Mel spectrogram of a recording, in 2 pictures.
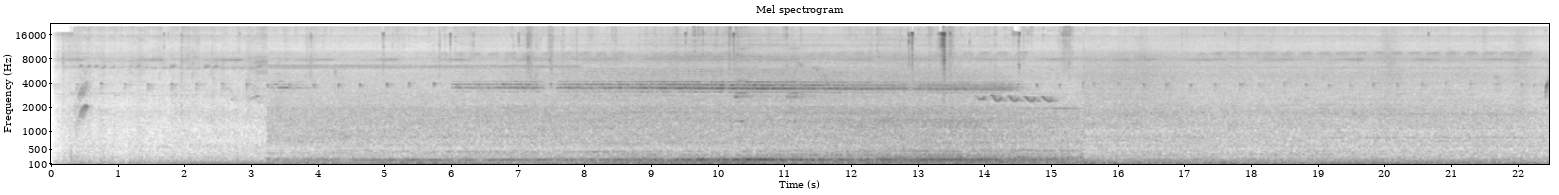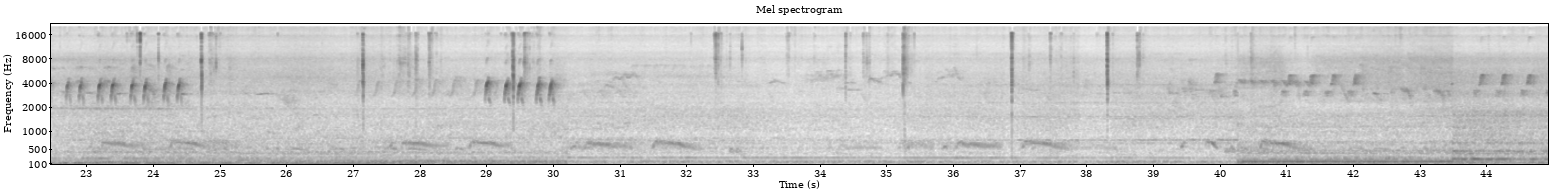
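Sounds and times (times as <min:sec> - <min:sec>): low background rumble: 0:33.2 - 0:44.9
bird trilled chirps: 0:39.9 - 0:44.9.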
